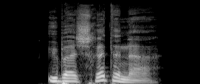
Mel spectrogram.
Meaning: inflection of überschritten: 1. strong/mixed nominative masculine singular 2. strong genitive/dative feminine singular 3. strong genitive plural
- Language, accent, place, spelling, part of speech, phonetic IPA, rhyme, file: German, Germany, Berlin, überschrittener, adjective, [ˌyːbɐˈʃʁɪtənɐ], -ɪtənɐ, De-überschrittener.ogg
